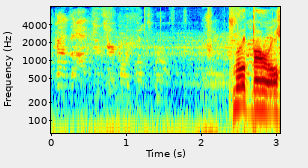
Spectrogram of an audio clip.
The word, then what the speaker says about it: North Wilkesboro: There's no L in borough. It's not borough. North Wilkesboro.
